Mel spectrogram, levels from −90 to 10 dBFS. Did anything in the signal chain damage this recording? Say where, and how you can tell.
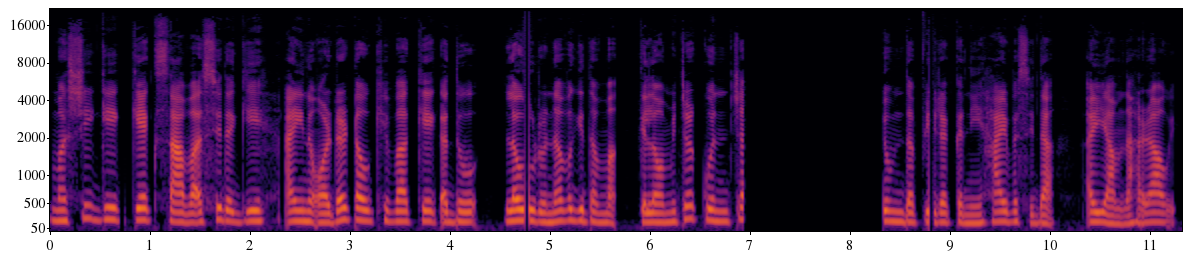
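Yes. There's a gap at each join of encoded pieces, a codec-stage fault: short silences at 0.70 to 0.75 s, 4.75 to 4.79 s and 8.79 to 8.84 s, about 45 to 49 ms each, every 4 s. Separately encoded chunks were spliced without trimming encoder delay and padding, so the sound drops out briefly, with softened edges, and resumes where it left off.

There's also an audio dropout to silence from 6.94 to 8.34 s, 1.4 s of silence with no room tone. That points to input loss upstream of the recorder, likely a dropped device or link, while silence kept getting written.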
